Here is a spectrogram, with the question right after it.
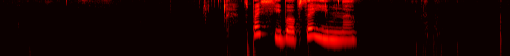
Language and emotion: Russian, positive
